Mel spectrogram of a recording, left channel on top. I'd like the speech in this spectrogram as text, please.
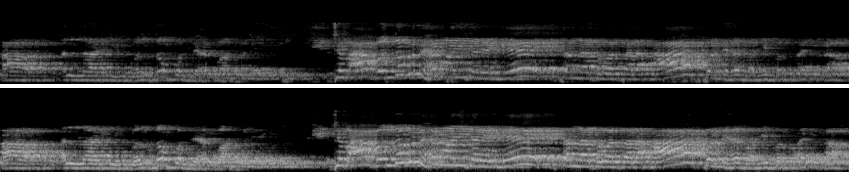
آپ اللہ کے بندوں پر مہربان بنیں۔ جب آپ بندوں پر مہربانی کریں گے تو اللہ تبارک تعالیٰ آپ پر مہربانی فرمائے گا۔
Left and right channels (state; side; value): quieter; left; 7.3 dB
